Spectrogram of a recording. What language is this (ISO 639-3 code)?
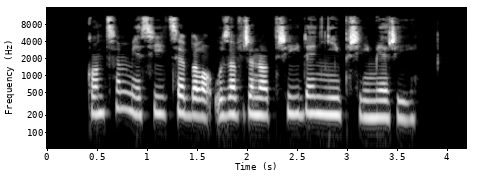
ces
